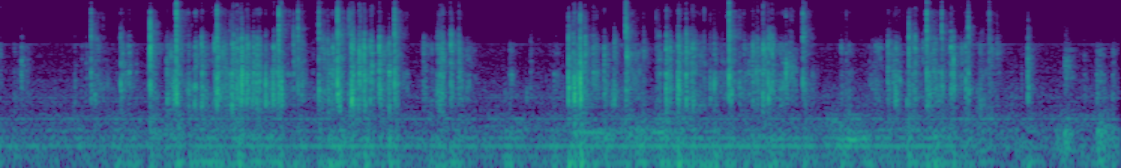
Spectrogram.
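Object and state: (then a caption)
Plastic membrane keyboard being typed on. Fingertips type on the keys of a black plastic membrane keyboard with an RGB backlight, producing quick, soft plastic taps and clicks with a bright edge. The typing comes in two busy runs separated by a brief lull near the middle, with a faint steady low hum underneath.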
